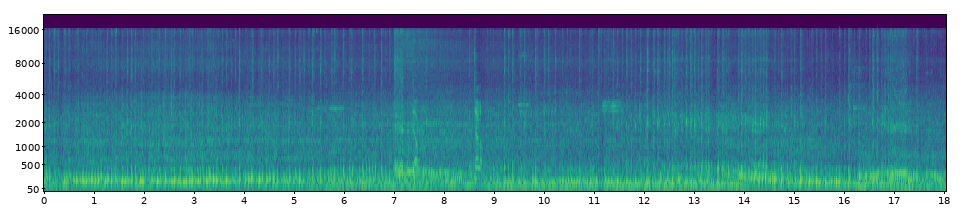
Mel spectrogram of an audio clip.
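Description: A Yamaha RD350 two-stroke twin motorcycle idles.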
